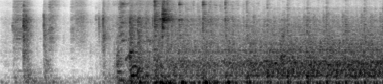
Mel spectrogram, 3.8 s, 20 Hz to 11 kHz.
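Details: Hayter 56 Pro mower, previously overfilled with oil and would only tick over, on the bench after straightening a bent part: starts and runs evenly, but at flat-out throttle revs stay modest. Air filter suspected; new one next. Finding: not reaching full speed.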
